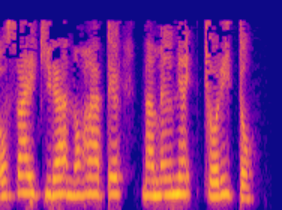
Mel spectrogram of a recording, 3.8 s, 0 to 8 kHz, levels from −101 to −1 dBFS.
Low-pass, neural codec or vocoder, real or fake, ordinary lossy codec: 7.2 kHz; codec, 24 kHz, 1.5 kbps, HILCodec; fake; MP3, 24 kbps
